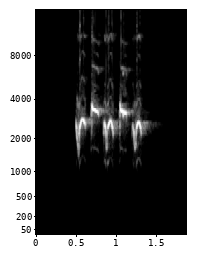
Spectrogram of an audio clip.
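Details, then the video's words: Sooty-headed bulbul lure call: a single loud, bubbly phrase of four or five rapid, liquid warbled notes lasting about a second, ending in a short fading trail, with a clean quiet background. "Suara PANGGILAN dan pikat ampuh burung KUTILANG"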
